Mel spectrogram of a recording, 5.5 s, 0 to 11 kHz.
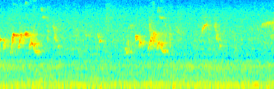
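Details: Red-whiskered bulbul during trapping with a decoy bird, 26 October 2019: bright warbled phrases with high whistled notes, loudest at the start and again midway, then softer chirps, over steady low background hum.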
